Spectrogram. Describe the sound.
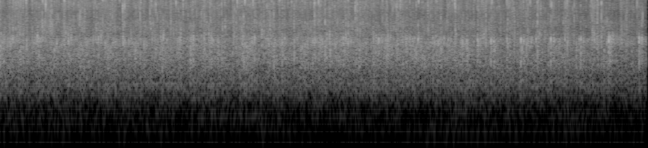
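A church audience applauds a retired missionary couple with dense, even clapping that holds steady for the whole stretch without a pause.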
